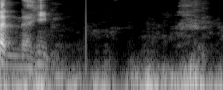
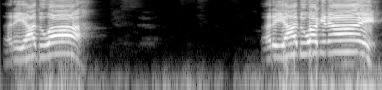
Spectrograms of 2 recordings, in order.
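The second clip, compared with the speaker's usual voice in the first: loud, raised-voice teacher's check; loud demand, pitched up at the end; insistent; 3 semitones higher, 8 dB louder than usual. Real, not acted. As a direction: press the class hard for an answer. Teacher loudly pressing class for answer.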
